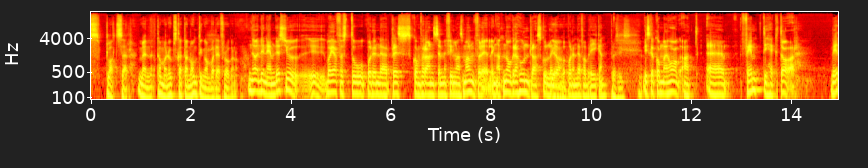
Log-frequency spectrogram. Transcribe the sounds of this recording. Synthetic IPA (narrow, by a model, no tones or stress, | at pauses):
spʰlat̪sə̰ɾmɛnkanmanɵpːskat̪ːanɔnt̪ɪŋɔmvad̪ɛæɾfɾoːɡa̰nɔ̰mjɑːd̪ɛnɛmd̪əsjɵvajɑfœʂt̪uːpʰɔd̪ɛnd̪æːɾpʰɾɛskɔnfəɾansənmɛfɪnlansmalmfœɾḛːd̪lʔɪ̰ŋa̰t̪noːɡɾaɦɵnd̪ɾaskɵlːəjɔbbːapʰɔd̪ɛnd̪æːɾfabɾiːkə̰npɾɛsiːsvɪskakʰɔmːaɪɦoːɡa̰t̪ | fɛmt̪ɪɦɛkt̪ʰɑ̰ːɾ | veː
